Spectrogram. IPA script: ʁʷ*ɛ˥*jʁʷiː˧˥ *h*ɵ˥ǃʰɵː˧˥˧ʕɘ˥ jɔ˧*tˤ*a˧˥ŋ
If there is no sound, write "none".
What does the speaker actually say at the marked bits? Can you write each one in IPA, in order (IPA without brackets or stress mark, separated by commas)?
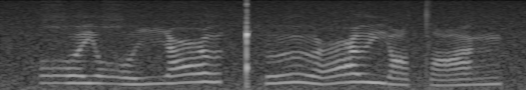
ɛ˥, ʕ, tˤ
